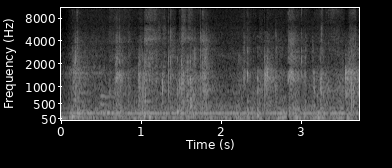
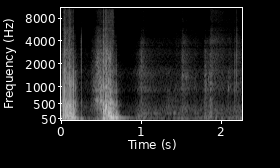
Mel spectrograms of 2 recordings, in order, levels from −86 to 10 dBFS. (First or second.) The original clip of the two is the first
